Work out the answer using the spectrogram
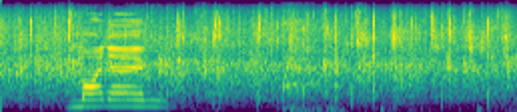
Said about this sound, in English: I'm just going to keep on clapping.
